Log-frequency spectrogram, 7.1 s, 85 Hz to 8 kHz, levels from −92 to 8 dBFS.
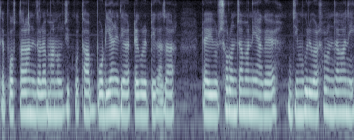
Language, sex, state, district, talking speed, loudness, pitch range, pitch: Chakma, female, Tripura, Unakoti, 150 wpm, -13 LUFS, 190-205 Hz, 195 Hz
